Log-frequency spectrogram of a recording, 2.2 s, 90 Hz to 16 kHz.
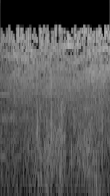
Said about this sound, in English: This measuring bowl is 1 liter, so that's why I'm pouring 2 of it.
